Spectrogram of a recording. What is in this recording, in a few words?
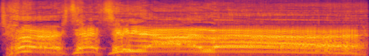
battlecry; Demoman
